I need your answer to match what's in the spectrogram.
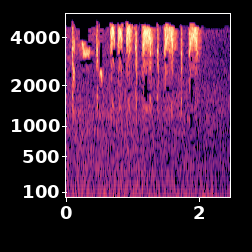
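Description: A millerbird sings a quick run of bright, high chirps and short warbled notes, delivered in rapid bursts with brief pauses, fairly loud over a steady background hiss.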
